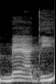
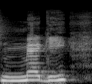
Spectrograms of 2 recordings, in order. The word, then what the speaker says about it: Meggie: So let me just spell it, because Meggie's name is not Maggie, it's Meggie.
